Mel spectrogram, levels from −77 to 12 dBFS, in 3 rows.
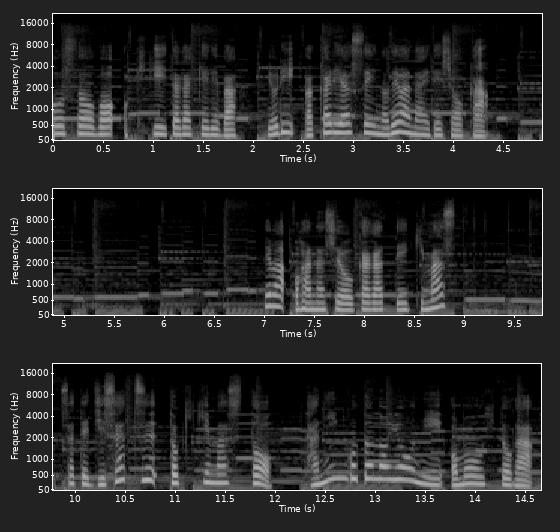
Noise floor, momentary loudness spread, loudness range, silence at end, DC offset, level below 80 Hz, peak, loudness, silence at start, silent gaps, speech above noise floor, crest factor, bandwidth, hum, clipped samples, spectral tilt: -41 dBFS; 19 LU; 6 LU; 0 s; under 0.1%; -50 dBFS; -6 dBFS; -23 LUFS; 0 s; none; 19 dB; 18 dB; 16 kHz; none; under 0.1%; -6 dB/octave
